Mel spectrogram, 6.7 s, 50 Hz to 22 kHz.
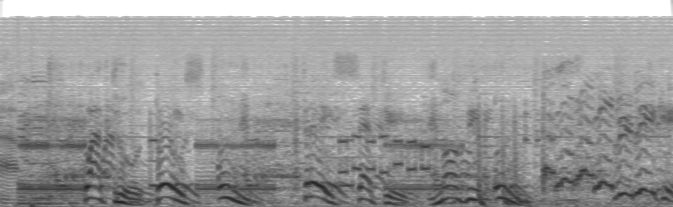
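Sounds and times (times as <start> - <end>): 
speech: 0.0 - 5.6, 6.2 - 6.7
telephone ringing: 0.2 - 5.1
laughter: 3.1 - 6.7.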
